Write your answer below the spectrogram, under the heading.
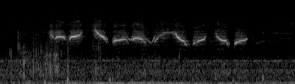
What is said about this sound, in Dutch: Ja. Die heb je, hebben we voor mij nog nooit besproken. Zwartkop.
